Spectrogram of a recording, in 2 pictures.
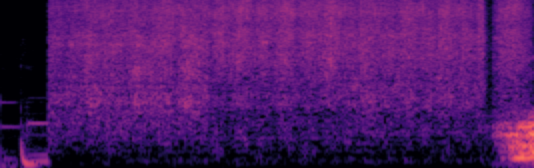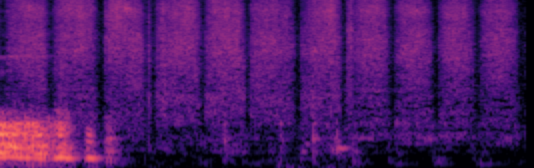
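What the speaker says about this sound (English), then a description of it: "I can smooth it all out with a tiny bit of sandpaper ASMR" Sandpaper rubbing along the edge of a small clay model TV, a steady close scratchy rasp that turns into quick rhythmic back-and-forth strokes with no talking.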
